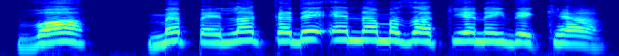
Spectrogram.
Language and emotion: Punjabi, surprised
